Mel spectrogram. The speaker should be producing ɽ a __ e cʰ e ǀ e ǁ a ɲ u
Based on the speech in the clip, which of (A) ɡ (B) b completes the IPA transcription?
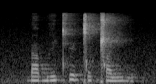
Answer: B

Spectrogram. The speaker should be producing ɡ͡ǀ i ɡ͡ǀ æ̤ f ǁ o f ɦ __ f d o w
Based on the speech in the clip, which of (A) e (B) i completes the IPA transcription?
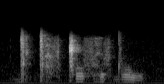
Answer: A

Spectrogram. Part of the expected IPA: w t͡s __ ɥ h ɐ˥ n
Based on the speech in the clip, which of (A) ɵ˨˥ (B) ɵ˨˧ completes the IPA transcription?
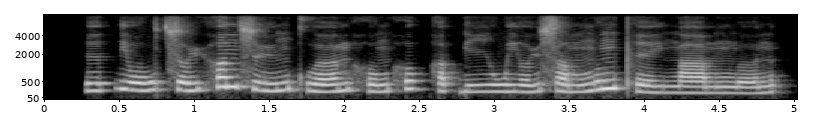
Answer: A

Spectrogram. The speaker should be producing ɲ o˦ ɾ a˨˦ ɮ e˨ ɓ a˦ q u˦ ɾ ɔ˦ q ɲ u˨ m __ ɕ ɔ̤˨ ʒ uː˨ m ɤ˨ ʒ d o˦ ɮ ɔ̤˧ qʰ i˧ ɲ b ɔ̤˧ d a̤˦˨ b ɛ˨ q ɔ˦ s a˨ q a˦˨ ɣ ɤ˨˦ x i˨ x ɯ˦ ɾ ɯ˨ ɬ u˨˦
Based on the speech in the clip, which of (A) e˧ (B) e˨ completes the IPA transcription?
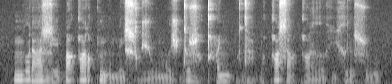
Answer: B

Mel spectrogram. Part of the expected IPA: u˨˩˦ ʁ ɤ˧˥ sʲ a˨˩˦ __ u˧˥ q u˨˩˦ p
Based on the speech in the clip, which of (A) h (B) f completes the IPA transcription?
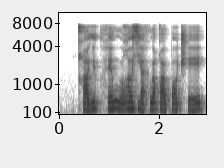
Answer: A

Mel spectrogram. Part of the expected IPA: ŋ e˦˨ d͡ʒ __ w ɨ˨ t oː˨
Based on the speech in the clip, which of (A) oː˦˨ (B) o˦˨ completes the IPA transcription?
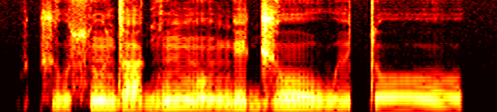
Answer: A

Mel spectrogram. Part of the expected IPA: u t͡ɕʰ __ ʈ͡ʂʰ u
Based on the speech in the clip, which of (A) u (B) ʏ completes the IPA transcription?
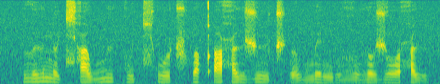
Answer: A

